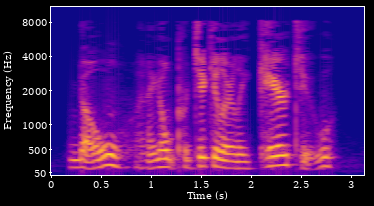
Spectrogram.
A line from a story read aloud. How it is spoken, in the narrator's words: he grumbled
